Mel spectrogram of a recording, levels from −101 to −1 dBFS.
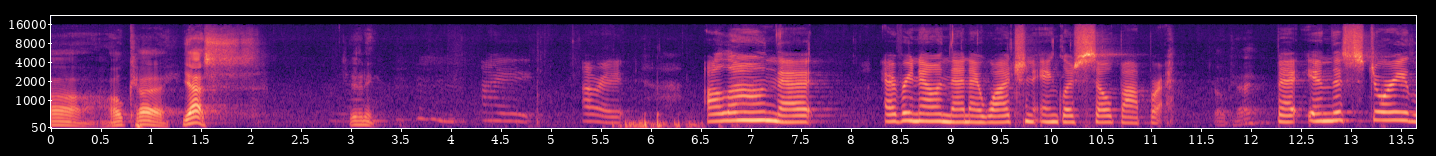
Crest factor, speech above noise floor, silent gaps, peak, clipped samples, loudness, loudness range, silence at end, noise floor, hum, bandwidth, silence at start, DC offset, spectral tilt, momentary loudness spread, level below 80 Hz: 20 dB; 36 dB; none; -2 dBFS; under 0.1%; -20 LUFS; 17 LU; 0 s; -56 dBFS; none; 16 kHz; 0 s; under 0.1%; -3 dB/octave; 21 LU; -54 dBFS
